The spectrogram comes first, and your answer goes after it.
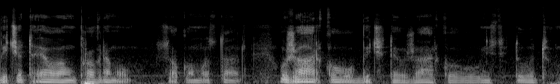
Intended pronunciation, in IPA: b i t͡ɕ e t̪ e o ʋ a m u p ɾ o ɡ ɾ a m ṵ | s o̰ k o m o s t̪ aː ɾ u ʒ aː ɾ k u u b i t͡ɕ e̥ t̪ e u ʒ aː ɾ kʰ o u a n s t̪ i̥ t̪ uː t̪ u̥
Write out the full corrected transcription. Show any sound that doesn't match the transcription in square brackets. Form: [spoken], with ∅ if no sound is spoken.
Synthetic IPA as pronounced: b i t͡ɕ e t̪ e o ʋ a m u p ɾ o ɡ ɾ a m ṵ | s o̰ k o m o s t̪ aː ɾ u ʒ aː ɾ k [o] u b i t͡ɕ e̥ t̪ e u ʒ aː ɾ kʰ o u [i] n s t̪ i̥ t̪ uː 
